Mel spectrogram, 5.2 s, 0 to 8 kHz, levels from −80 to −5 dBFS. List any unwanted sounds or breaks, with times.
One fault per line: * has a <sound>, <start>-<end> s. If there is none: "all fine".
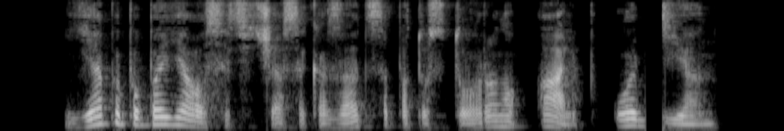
* has a dropout, 4.3-4.4 s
